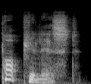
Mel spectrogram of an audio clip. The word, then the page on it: populist: British English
